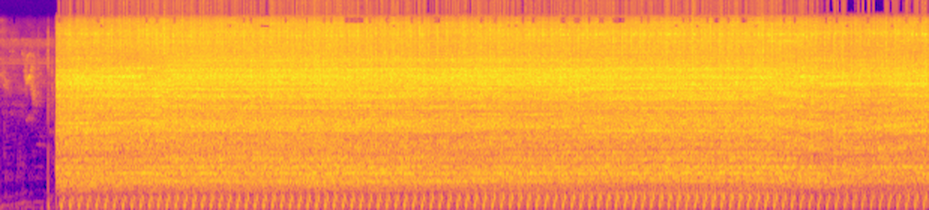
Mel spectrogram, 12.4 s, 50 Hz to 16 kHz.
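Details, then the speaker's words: ER40 single-cylinder diesel engine that hunted up and down and was hard to start, after nozzle tip spray corrected and injector refitted: catches and holds a fast even chug without rise and fall; run now stable. "Testing natin paandarin kung stable na ba yung kanyang andar o taas baba pa din."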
